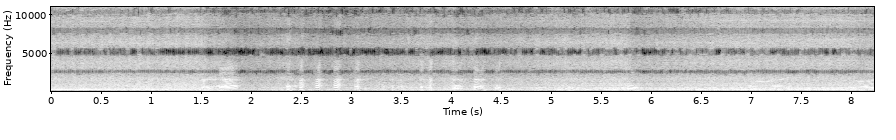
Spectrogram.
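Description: A car engine idling at its first start-up after a head gasket change, a steady running drone throughout with a short series of sharp revs or knocks midway, while people talk briefly nearby.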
